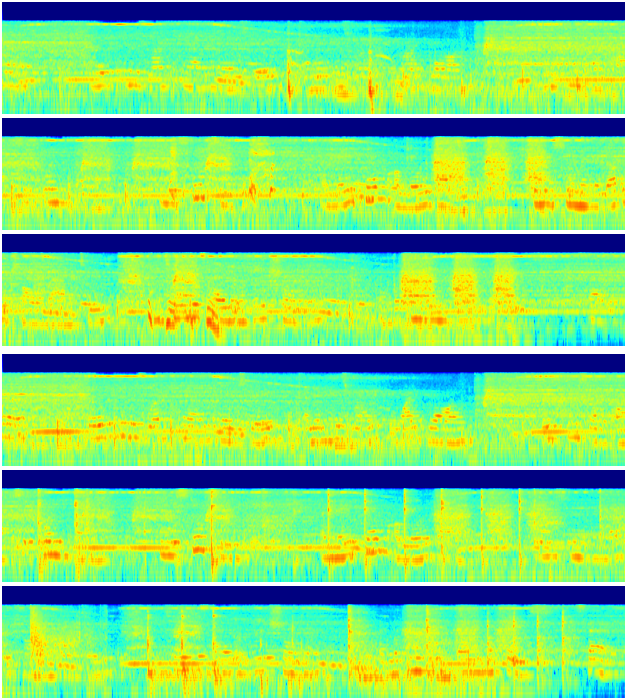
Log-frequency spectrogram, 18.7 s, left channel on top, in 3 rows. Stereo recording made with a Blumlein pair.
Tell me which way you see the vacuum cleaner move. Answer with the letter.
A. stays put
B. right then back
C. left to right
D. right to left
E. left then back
D.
